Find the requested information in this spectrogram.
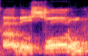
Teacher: اب صارو، اب با حروف قلقلہ میں سے، اس کو ہلا کے پڑھیں گے. اب صارو، صاد سیٹی والے حروف میں سے بھی اور مستعلیہ میں سے بھی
